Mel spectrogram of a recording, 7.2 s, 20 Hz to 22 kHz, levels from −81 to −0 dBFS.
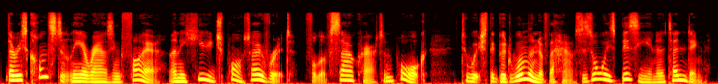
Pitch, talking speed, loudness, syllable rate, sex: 185 Hz, 260 wpm, -19 LUFS, 6.4 syllables/s, female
